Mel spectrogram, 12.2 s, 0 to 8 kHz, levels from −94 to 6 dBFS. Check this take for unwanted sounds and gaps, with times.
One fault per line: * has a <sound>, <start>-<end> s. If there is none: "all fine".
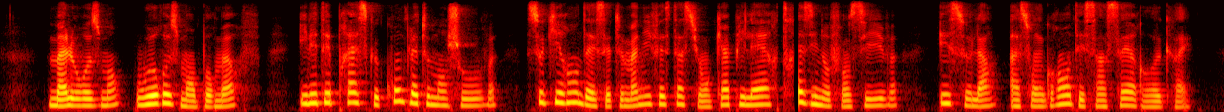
* has a dropout, 7.9-8.0 s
